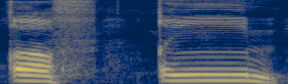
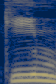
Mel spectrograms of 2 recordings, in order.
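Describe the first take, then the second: First: "কিম" with q from the tongue root; deep QAF. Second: "কিম" with plain front k; wrong light K. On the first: Teacher demonstrates the letter, "কিম" with back q. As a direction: slowly make "কফ, কিম" far back on the palate. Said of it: "জিহ্বার গোড়া উপরে তালুর সঙ্গে". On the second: Teacher shows what is forbidden, "কিম" with light k. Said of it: "কিম বলা যাবে না". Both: Shown as a demonstration.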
